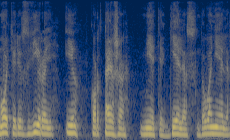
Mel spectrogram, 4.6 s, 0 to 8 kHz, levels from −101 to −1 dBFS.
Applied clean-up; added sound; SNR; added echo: none; none; none; none.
